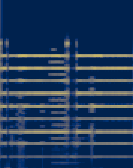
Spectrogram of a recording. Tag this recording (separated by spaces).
data digital glitch mangle noise raw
